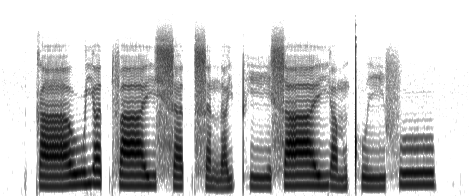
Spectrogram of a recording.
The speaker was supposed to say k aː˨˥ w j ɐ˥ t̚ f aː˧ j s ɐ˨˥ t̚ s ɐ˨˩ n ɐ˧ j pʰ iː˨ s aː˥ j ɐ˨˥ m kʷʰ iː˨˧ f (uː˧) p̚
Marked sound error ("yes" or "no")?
yes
